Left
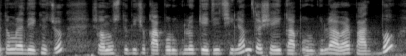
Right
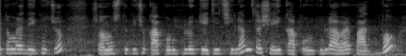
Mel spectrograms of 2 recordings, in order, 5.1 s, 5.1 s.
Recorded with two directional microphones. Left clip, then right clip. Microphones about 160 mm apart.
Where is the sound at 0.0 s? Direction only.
45° left (ahead or behind).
